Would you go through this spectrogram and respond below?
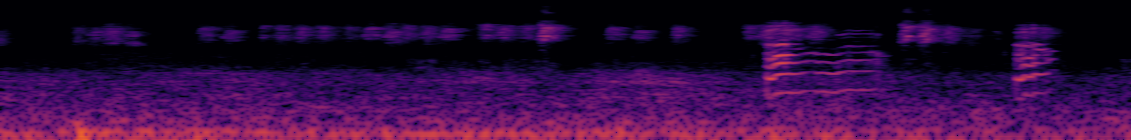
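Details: Garden cat in New Zealand chattering while watching a bird: two brief stacked chirping bursts near the end, following several seconds of soft high bird twittering and low steady hum.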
